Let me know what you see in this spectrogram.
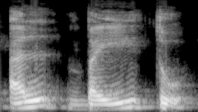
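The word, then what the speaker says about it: البيت: القمریجہ میں سے ہے۔ جب قمری حرف آ جائے الف لام کے بعد تو الف لام ادا ہوگا، تو اس کے تلفظ کیا بنیں گے؟ البیت، ٹھیک ہے؟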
